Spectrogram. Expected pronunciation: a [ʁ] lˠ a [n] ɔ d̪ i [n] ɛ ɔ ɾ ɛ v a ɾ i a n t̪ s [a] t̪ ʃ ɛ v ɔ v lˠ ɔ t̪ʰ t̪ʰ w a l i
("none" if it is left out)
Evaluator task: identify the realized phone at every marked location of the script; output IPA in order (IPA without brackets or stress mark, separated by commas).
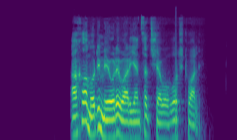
χ, m, m, a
